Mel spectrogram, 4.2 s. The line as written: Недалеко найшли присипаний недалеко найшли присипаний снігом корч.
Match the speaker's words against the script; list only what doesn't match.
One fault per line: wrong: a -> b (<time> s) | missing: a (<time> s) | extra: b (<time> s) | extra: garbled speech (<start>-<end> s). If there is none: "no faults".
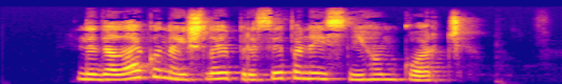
missing: недалеко найшли присипаний (2.5 s)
